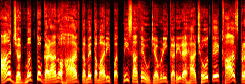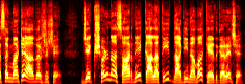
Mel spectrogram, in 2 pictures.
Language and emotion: Gujarati, happy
